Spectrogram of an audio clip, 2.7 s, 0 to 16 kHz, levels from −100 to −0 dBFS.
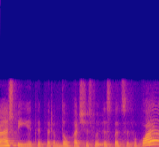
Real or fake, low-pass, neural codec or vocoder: fake; 7.2 kHz; codec, 16 kHz, 0.5 kbps, FunCodec, trained on Chinese and English, 25 frames a second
